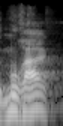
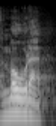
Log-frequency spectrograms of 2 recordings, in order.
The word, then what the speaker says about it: Moura: Contudo, ocorreu recentemente na localidade de Mourá, que se escreve como a nossa localidade Moura, mas se diz Mourá,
